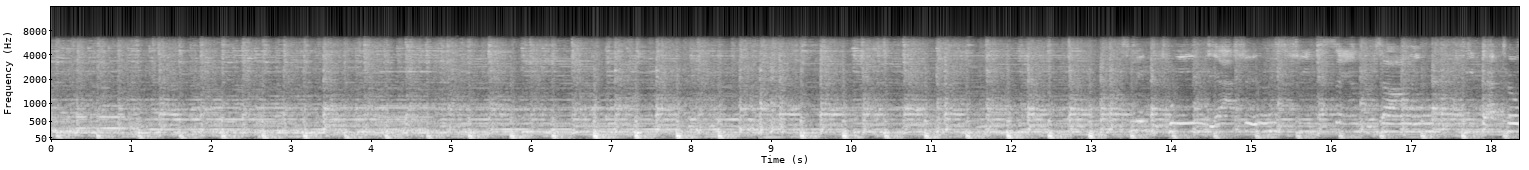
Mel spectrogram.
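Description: Live country-rock band playing an instrumental passage: strummed acoustic guitar, electric guitar, upright bass and a drum kit keeping a steady beat.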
